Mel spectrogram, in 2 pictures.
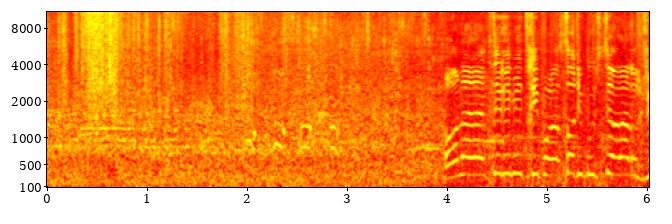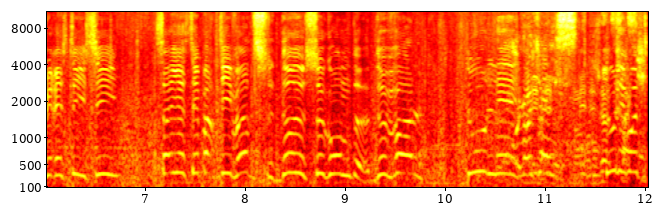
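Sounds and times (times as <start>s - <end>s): rocket engines roaring: 0.0s - 12.0s.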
